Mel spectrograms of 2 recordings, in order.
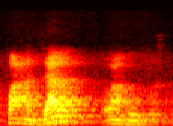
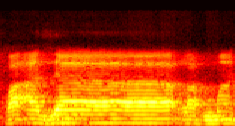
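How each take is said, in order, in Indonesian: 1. Vokal setelah z pendek. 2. Vokal setelah z panjang. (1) "kebanyakan ulama memakai ini bacaan" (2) "membaca panjang"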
